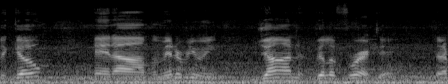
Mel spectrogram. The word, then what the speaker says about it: Villafuerte: a little bit ago, and I'm interviewing John Villafuerte. Did I pronounce that right, John?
